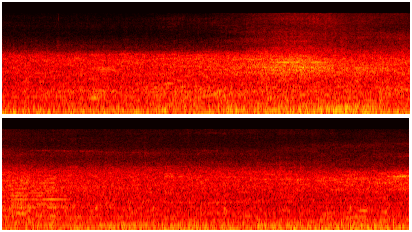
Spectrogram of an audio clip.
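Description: Steady outdoor street noise: road traffic running by, with voices mixed in.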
